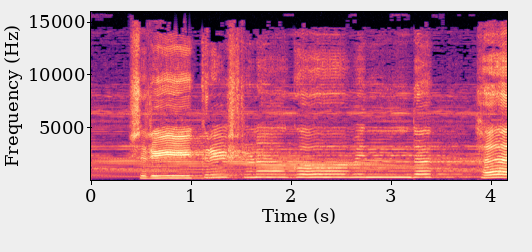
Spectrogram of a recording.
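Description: A woman singing a slow devotional chant melody over a sustained harmonium and tanpura drone. Her voice enters about half a second in, holds long notes, and starts a new wavering, ornamented phrase near the end.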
